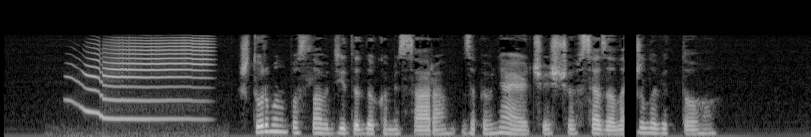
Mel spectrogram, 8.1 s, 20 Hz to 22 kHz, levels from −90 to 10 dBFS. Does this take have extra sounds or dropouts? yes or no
yes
